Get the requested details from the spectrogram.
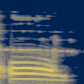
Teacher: इनके उच्चारण में ह्रस्व स्वरों से 3 गुना समय लगता है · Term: प्लुत स्वर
